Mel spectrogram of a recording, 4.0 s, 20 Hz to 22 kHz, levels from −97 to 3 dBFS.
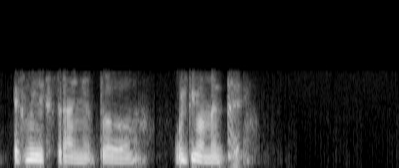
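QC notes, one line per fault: throughout: G.729 codec. The whole clip has that low-rate CELP sound, a bit rough and synthetic, which fits an 8 kbit/s G.729A coder rebuilding speech from a filter, a pitch predictor and a few pulses per frame. The band is squeezed to roughly 200 Hz to 3.4 kHz, so the top end and the bottom are both gone, and the coding damage is plainly audible rather than subtle.
2.20 to 2.47 s: VoIP packet loss concealed by the speech codec. About 170 ms of audio went missing, scattered across roughly 240 ms, with the longest single gap around 50 ms. The decoder fills each hole by stretching its last pitch and filter state, so you get brief buzzy, smeared stretches instead of silence. Because each frame builds on the one before, the sound stays thin and a bit warped right through this span.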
